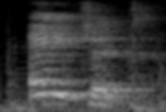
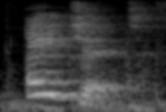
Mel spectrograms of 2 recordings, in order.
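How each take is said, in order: First: It is said in a British accent, ending in 'id'. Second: It is said in a British accent, ending in 'id'.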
